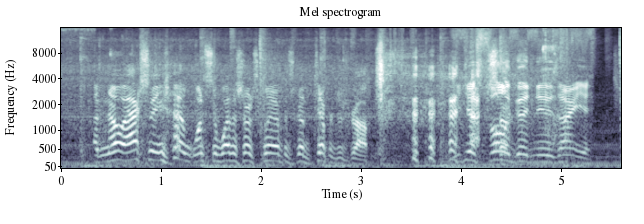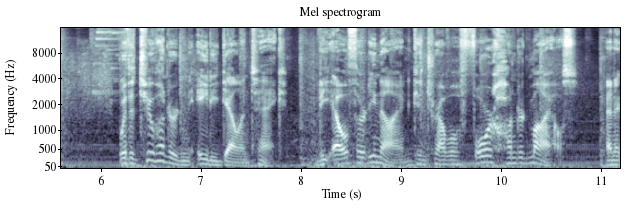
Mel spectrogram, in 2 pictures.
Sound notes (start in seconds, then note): 3.1 laughing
